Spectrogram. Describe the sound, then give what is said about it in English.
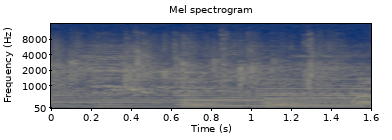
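An audience claps together for the Lord in a steady, dense patter during worship, with sustained musical tones holding underneath throughout. “Come on, give the hand clap to the Lord tonight.”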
